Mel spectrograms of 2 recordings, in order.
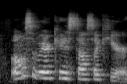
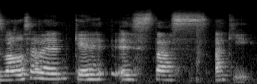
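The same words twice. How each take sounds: First: Higher, fast replay in a bad Spanish accent with an R stuck on "aquí"; quicker, higher second take in a bad Spanish accent. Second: Measured repeat of the phrase in a bad Spanish accent. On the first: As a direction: rattle it off quickly, adding an R to "aquí". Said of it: "add an R to aquí". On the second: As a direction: read back the Spanish steadily, still clumsy. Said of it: "in a really bad accent".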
